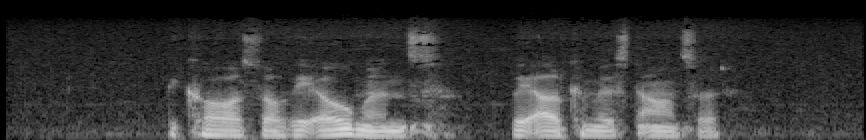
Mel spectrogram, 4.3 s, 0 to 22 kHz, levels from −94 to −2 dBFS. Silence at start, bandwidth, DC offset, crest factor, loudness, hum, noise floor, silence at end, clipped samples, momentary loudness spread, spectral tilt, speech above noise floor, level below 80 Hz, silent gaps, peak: 0.85 s; 13 kHz; under 0.1%; 20 dB; -25 LUFS; none; -58 dBFS; 0.75 s; under 0.1%; 14 LU; -7 dB/octave; 34 dB; -52 dBFS; none; -8 dBFS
